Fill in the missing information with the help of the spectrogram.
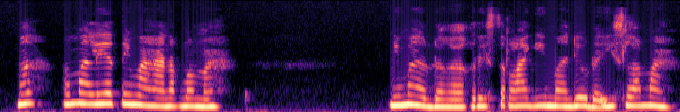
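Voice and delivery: ordinary talk, nothing marked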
